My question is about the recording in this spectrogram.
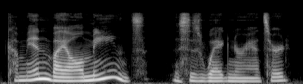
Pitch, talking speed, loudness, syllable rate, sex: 185 Hz, 160 wpm, -15 LUFS, 4.3 syllables/s, female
